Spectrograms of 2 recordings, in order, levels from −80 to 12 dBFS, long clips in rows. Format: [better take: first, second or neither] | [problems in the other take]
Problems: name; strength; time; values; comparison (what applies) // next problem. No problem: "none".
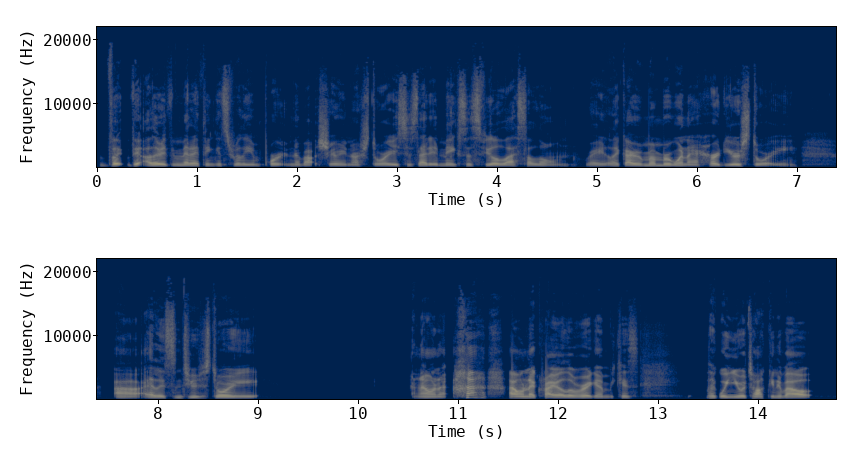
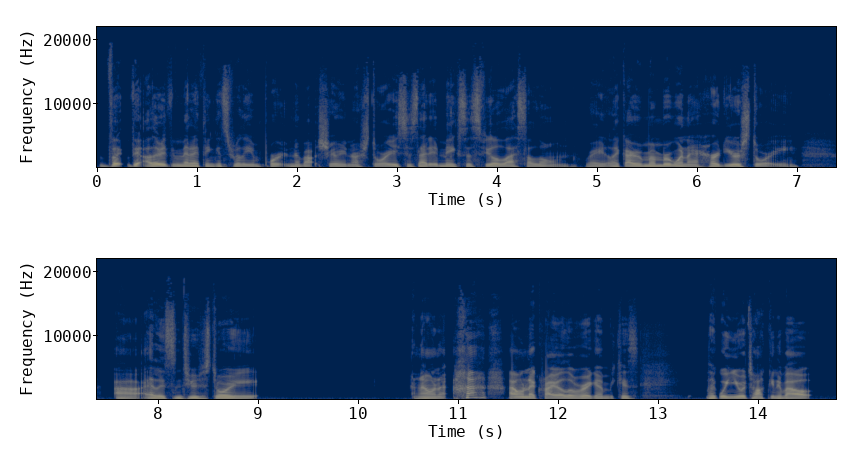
second | thin; very; fading below 350 Hz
